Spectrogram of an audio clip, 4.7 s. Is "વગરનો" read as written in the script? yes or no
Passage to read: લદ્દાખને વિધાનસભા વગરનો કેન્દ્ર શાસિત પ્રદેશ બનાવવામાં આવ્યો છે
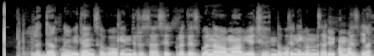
no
